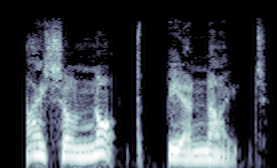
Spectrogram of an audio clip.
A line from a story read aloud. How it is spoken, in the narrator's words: replied the wart coldly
